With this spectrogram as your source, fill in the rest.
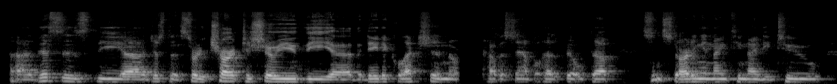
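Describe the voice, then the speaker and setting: Audible room echo hangs around the voice. The man keeps to a moderate pace. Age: 60s. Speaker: research professor. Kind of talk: lecture. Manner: halting, many fillers.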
